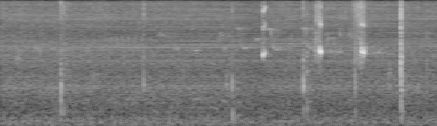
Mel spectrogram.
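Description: Tennis ball being hit and bouncing during a rally: sharp pops roughly a second apart, with a few short high squeaks in the second half.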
